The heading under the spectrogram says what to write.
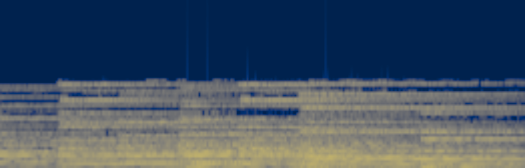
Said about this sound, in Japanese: この曲は B チャイムです。チャイムというとウェストミンスターチャイムが有名ですが、ここはミュージックファクトリーのオリジナルチャイムの方がイメージアップ効果抜群。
